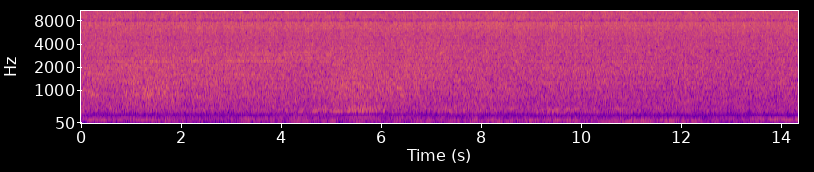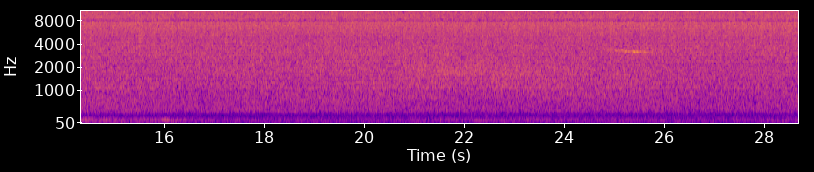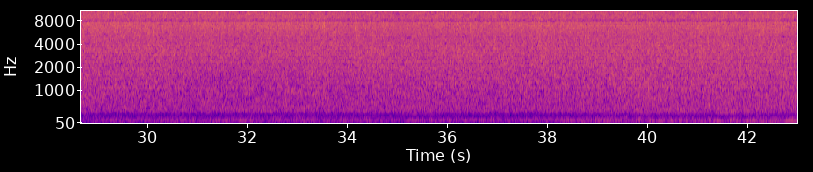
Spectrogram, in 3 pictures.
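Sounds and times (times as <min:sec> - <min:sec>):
road traffic rumble: 0:00.0 - 0:43.0.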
